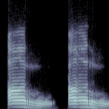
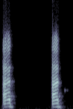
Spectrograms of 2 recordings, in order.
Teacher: Nah ini huruf ro kan ada aliran suaranya ya jadi ketika disukun dia ngalir suaranya ar ar nah sedangkan huruf Dal ini tidak dia tidak ngalir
